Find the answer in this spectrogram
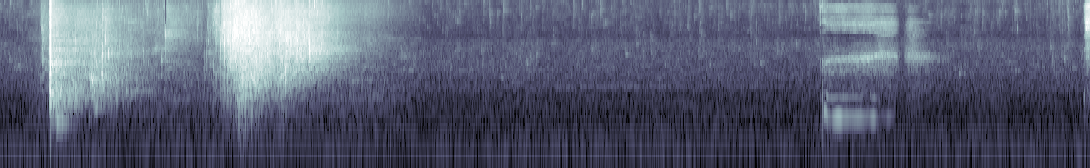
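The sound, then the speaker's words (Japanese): Water splashes as it is poured over someone's head to rinse their hair, in two short gushes within the first few seconds, followed by a long stretch of near silence. “頭流しますので目をつぶってください。”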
